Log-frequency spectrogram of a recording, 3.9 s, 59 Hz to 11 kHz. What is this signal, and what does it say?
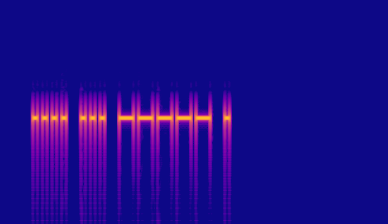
Morse code, heard as a keyed tone, about 25 wpm, 700 Hz. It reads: HS0E
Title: DXCC-100 Call Signs - 4 Characters - Repeated 3x - 25wpm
